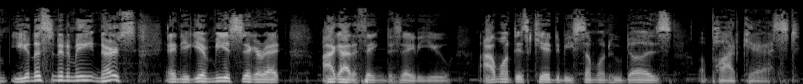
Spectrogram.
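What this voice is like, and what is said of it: Put-on New York-ish accent. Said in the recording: “I think this sounds like a New York accent, but it's not.”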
